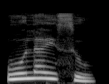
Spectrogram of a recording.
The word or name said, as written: ಓಲಿಸು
